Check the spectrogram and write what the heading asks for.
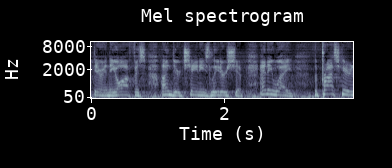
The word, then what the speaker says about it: Cheney: Dick Cheney, and that's how you pronounce his name, was out last night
